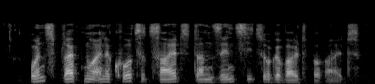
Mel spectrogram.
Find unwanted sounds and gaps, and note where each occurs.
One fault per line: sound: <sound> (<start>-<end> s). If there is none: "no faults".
no faults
